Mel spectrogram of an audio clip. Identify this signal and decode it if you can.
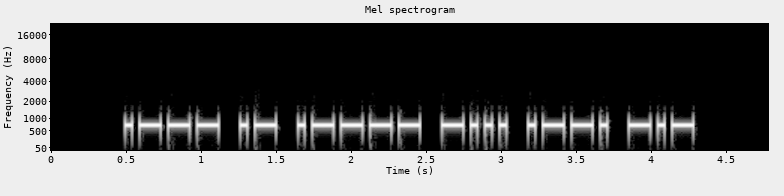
Morse code, heard as a keyed tone, about 25 wpm, 700 Hz. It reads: JA1BPK
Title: DXCC-100 Call Signs - 6 Characters - Repeated 3x - 25wpm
